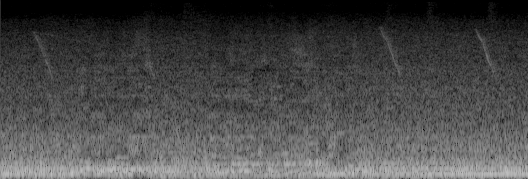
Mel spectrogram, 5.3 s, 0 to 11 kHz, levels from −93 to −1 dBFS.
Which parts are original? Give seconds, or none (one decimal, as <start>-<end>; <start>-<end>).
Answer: 0.0-0.8; 1.5-2.1; 3.6-5.3

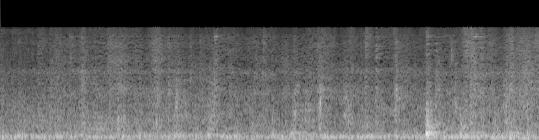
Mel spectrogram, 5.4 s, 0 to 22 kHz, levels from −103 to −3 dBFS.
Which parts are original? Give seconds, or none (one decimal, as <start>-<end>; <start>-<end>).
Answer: 0.0-0.6; 3.6-5.4

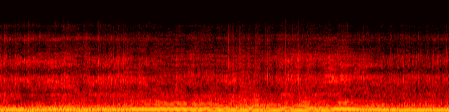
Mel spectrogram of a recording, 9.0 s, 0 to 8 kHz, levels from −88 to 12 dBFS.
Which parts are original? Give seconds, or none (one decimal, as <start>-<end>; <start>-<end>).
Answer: 0.0-0.4; 2.0-2.5; 7.7-9.0

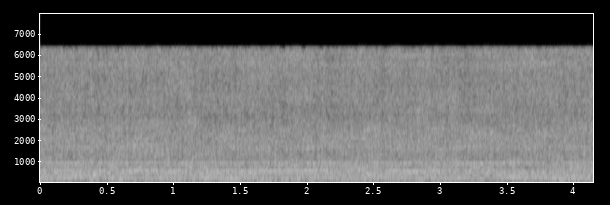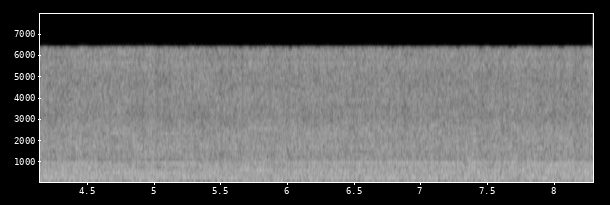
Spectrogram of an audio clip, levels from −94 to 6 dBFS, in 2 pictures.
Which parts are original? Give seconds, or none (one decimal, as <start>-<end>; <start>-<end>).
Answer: 0.0-0.6; 3.9-4.6; 6.0-8.3

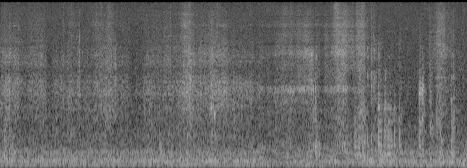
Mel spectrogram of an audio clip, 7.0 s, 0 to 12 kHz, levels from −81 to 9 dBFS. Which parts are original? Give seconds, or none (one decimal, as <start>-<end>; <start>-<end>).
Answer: 0.0-3.9; 5.5-7.0

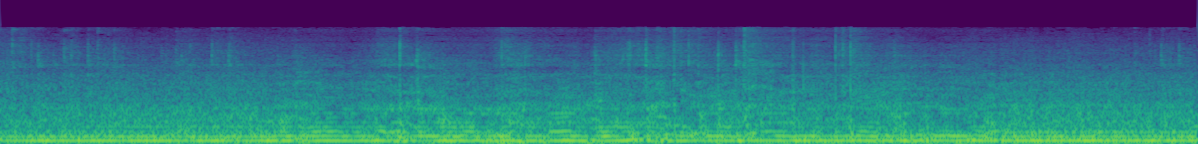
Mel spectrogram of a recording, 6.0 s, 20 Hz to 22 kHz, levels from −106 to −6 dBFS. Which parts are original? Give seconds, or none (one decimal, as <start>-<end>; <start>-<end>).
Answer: 0.0-1.4; 5.0-6.0

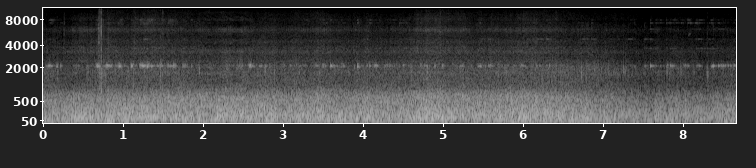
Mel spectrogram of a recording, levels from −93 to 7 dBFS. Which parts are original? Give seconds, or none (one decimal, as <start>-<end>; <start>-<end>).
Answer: 0.0-2.0; 2.6-8.7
